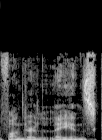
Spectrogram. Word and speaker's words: von der Leyen: von der Leyen's couch. Am I saying that right? Von der Leyen? – That's the first time I've heard it read out loud, but yes.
